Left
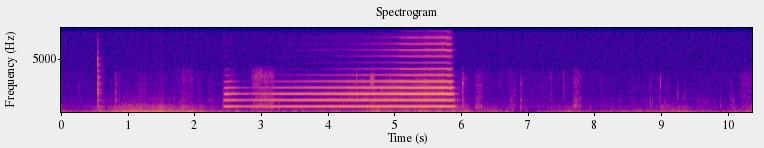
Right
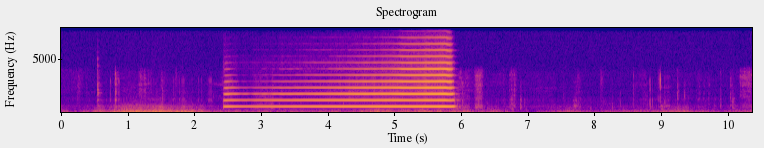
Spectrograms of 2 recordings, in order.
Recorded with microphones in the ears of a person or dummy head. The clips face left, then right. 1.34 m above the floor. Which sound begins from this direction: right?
A trumpet, at 2.4 s.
